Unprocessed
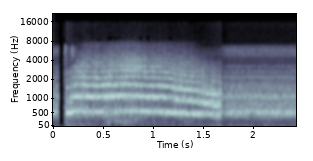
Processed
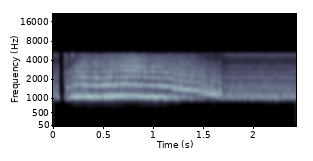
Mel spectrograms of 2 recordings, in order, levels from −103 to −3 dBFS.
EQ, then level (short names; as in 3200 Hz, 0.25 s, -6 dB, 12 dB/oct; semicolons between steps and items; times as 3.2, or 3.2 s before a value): brick-wall FIR band-pass 990–5100 Hz; -8.5 dB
